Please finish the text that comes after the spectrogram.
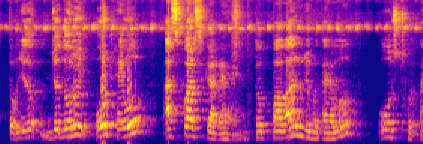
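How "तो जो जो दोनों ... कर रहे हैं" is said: usual speaking voice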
